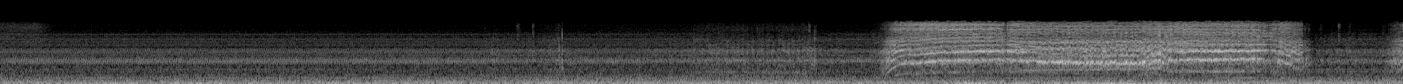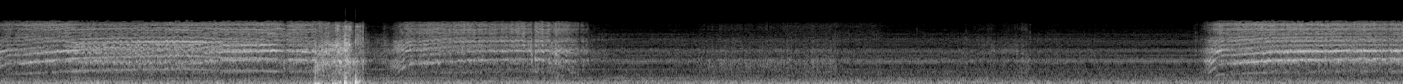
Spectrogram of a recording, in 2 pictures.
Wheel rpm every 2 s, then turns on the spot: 0, 0, 0, 10, 60, 160, 100, 130, 150, 110, 20, 10, 0, 120.
6-8 20-22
